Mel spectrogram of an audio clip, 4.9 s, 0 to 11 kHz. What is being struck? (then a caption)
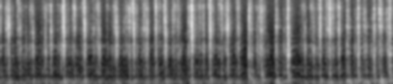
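Plastic mechanical computer keyboard. Fingertips type quickly on the plastic keycaps of a white plastic mechanical computer keyboard, producing a rapid run of about 25 short, bright clicks and clacks. Each keystroke is crisp and dies away almost instantly, with only a faint low thump underneath.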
